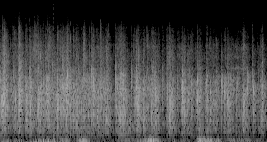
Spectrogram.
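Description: A large church audience applauds steadily during a morning service, dense overlapping claps filling the space in a sustained, fairly loud wash of clapping with no voices standing out.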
